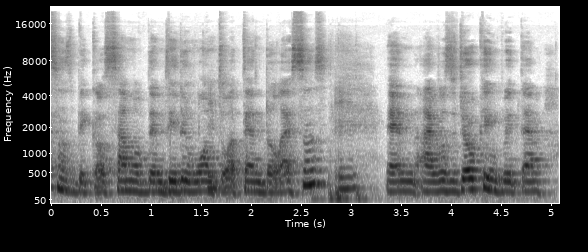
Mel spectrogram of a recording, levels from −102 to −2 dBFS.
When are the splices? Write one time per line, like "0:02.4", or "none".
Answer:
none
